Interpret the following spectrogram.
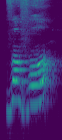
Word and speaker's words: vovô: acento circunflexo vovó aberto vovô fechado o ó e vovó continua ó o quando a gente coloca o acento circunflexo a pronúncia se modifica ele se torna ou ou o som fechado o vovô vovó o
